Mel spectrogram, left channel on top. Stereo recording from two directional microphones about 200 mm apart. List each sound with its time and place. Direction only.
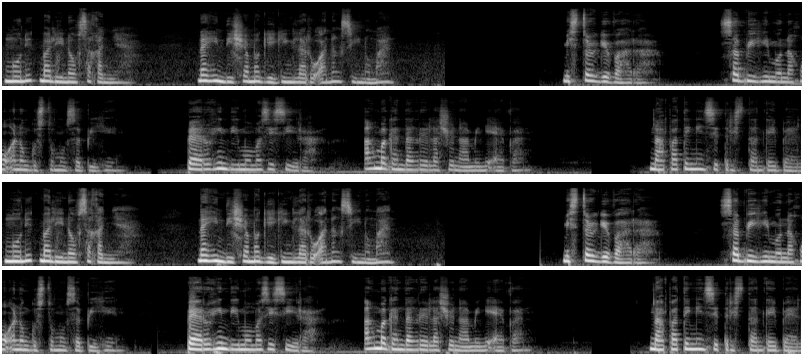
0.0 s a woman's voice: 25° right (ahead or behind)
5.6 s a woman's voice: 25° right (ahead or behind)
14.5 s a woman's voice: 20° right (ahead or behind)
